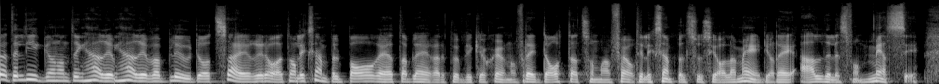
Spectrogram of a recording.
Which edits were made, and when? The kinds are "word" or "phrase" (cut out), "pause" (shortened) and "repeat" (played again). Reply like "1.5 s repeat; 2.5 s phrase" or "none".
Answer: 1.1 s repeat; 3.0 s phrase; 6.3 s word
